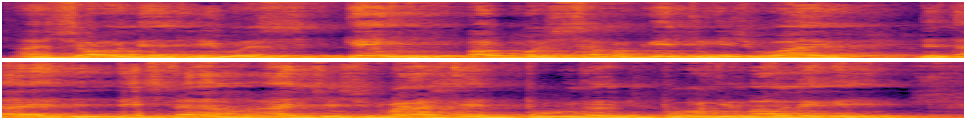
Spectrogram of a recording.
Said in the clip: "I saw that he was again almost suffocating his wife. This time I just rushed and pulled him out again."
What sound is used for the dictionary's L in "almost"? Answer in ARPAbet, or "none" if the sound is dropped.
L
